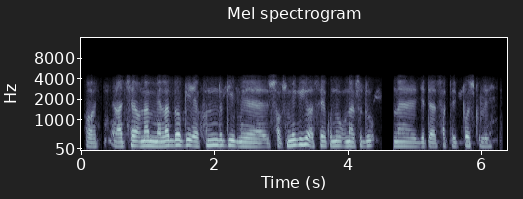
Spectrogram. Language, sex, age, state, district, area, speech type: Santali, male, 30-45, West Bengal, Birbhum, rural, conversation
